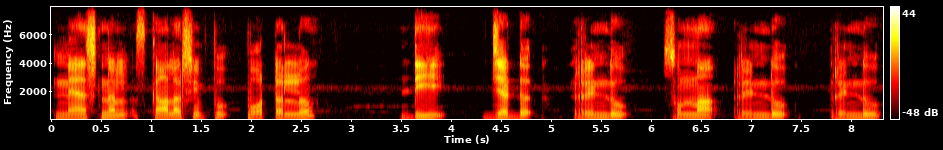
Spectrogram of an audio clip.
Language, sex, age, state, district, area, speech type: Telugu, male, 45-60, Andhra Pradesh, East Godavari, rural, read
